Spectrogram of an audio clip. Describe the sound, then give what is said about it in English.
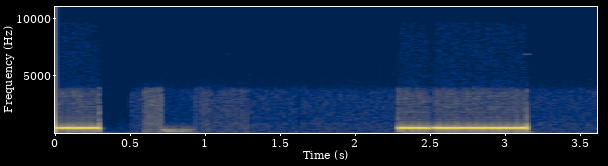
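A telephone dial tone, as a call is placed to a Bigfoot researcher in Benton, Mississippi, for a radio show, sounds in two steady, buzzy bursts, a short one and then a longer one, separated by a quiet gap with a faint soft blip, clear with no talking. “And Chuck will be getting MK on the phone.”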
